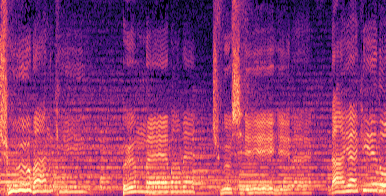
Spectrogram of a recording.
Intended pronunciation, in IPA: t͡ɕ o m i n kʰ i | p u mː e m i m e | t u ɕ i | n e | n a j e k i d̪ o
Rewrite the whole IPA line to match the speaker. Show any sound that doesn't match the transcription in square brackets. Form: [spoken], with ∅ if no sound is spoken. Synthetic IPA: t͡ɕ [u] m [a] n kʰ i | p [ɯ] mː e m [a] m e | [t͡ɕ] u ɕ i | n e | n a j e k i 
